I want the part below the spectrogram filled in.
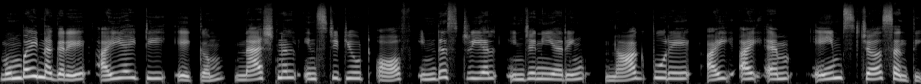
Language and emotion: Sanskrit, neutral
